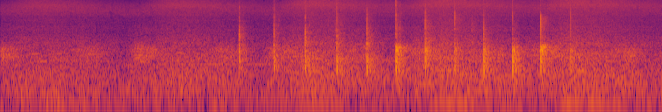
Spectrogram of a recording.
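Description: Air rowing machine's fan flywheel whooshing steadily as a man rows. About three seconds in, a quick run of about a dozen sharp claps, roughly three a second, lasts about four seconds.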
